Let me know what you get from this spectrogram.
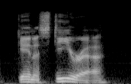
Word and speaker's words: Ginastera: I've always said Ginastera, and that in normal Spanish pronunciation would be correct. Ginastera, the G is normally pronounced huh, like an H. However, apparently he is of Italian descent and wanted it to be pronounced Ginastera.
